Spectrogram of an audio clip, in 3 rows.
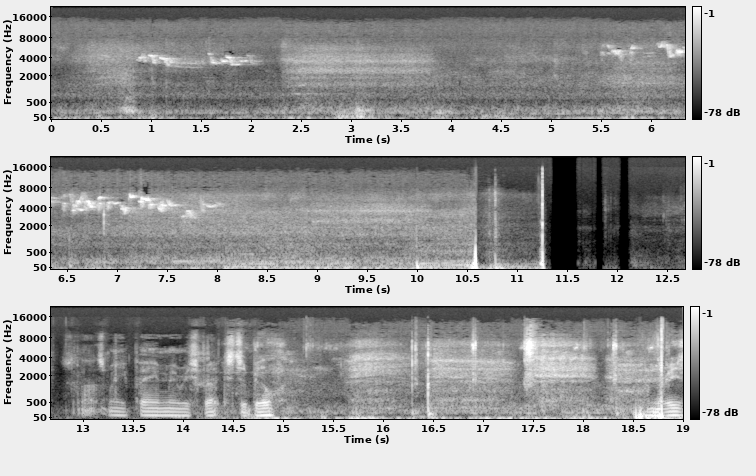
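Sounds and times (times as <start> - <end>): small birds chirping: 0.0 - 9.8, 12.8 - 19.0.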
